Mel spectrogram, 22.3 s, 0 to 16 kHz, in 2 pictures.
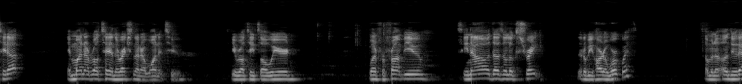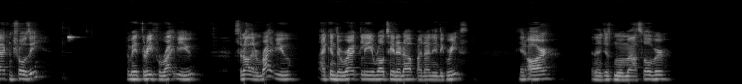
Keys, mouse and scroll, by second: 1.8 r, 5.8 KP_1, 8.1 KP_3, 9.9 KP_1, 11.6 ctrl+z, 13.8 KP_3, 19.5 r.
